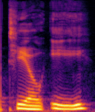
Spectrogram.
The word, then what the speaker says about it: tow: Pronounced toe, T-O-E. Toe. I don't know why you would. T-O-W is still toe. Yeah, they're both toe. Is somebody pronouncing like towing a car differently than the toe on your foot?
